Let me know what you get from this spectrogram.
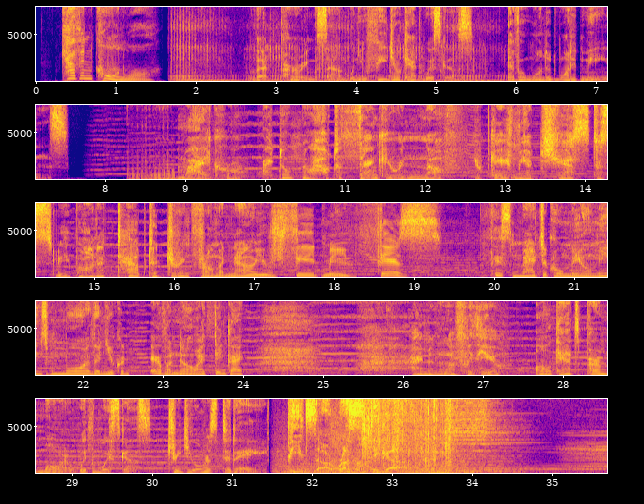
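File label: Commercials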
